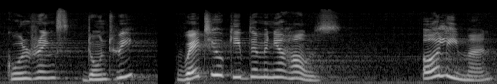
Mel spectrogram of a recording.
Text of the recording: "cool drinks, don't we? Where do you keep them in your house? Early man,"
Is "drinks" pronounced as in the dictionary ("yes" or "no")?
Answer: no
